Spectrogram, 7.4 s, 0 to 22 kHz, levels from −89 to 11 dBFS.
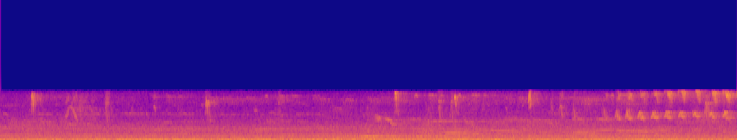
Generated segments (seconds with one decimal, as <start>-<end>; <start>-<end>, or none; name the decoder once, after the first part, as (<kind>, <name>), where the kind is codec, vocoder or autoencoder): none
